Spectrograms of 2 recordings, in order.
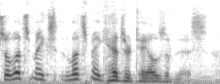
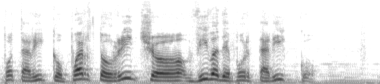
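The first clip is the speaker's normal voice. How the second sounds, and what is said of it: Poor put-on Puerto Rican accent. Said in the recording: “Puerto Rican ... That's a terrible accent.”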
